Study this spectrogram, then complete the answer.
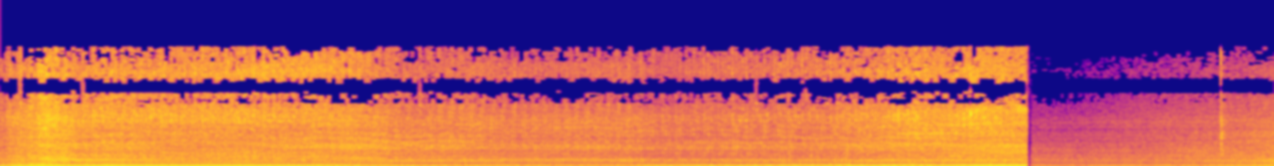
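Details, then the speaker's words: Air-cooled VW Beetle flat-four, engine just repaired, after fitting missing transmission-to-engine ground cable that caused burned coils and faults: steady regular chuff settling evenly, then cut off; runs clean. "Ahí está ya el cable puesto de tierra, la transmisión al motor. Ya no hay bronca."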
